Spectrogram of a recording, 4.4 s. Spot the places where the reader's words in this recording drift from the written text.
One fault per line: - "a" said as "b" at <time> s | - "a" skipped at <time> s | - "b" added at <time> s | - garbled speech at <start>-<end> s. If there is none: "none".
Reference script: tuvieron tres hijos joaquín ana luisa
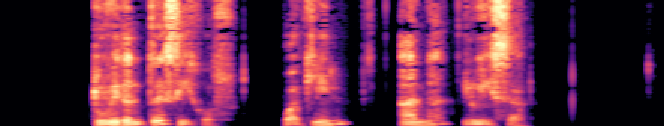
none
